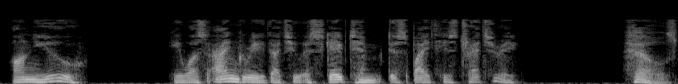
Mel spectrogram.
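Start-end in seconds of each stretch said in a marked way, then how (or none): 0.1-5.2 put-on weak old man. Dying old man speaks.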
